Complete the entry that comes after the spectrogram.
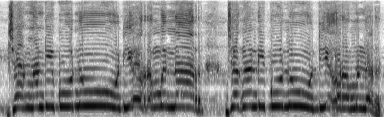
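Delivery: high-pitched sustained protest; acted crowd shout. Preacher voicing Muslims echoing God's command, acted shouting. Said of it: "Orang Islam ikutin".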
